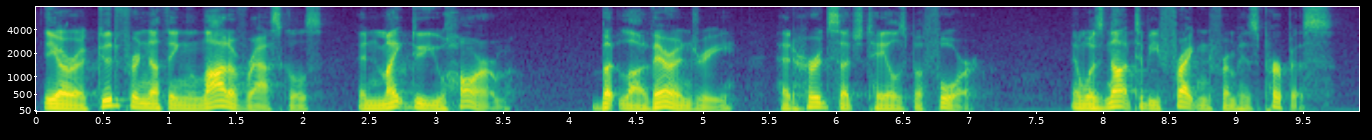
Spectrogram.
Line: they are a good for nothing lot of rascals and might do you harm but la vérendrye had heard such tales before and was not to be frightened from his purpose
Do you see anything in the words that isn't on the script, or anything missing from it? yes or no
no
